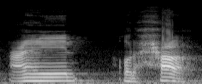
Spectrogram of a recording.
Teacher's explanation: یہ حلق کے درمیانی حصے سے ادا ہوتا ہے۔ وسط حلق سے یہ دونوں حرف کی ادائیگی ہوتی ہے، عین اور ہا۔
